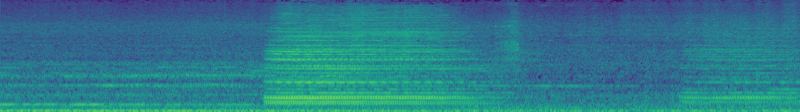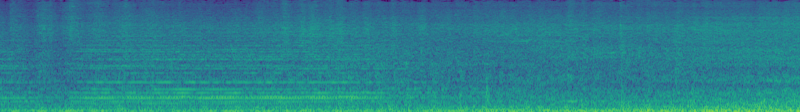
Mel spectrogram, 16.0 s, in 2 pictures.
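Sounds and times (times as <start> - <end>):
freight train rumbling past: 0.0 - 16.0
locomotive horn: 2.6 - 5.9, 6.8 - 12.0.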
